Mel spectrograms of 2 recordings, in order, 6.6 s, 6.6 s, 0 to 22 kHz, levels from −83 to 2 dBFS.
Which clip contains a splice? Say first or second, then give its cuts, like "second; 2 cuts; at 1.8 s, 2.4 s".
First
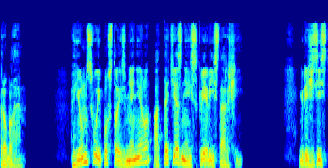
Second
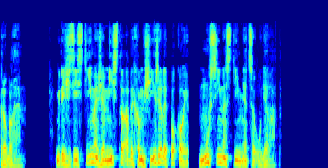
second; 2 cuts; at 1.0 s, 3.8 s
